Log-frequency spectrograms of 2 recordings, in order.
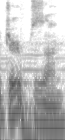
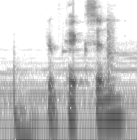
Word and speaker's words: Derpixin: You're pronouncing their name wrong too, by the way, Card. Derpixin? Yes. Oh, Derpixin. I was like, who's Derpazon? I've always heard it the first way around.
